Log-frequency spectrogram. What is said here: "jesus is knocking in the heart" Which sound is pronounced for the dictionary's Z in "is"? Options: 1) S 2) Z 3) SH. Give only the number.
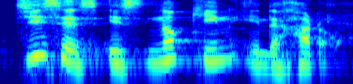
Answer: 1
